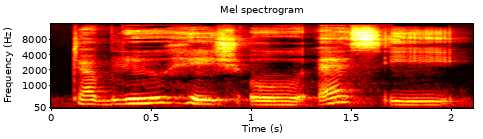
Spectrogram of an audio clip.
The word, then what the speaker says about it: whose: slide is talking about who's w-h-o-s-e is pronounced as who's what is whose meaning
